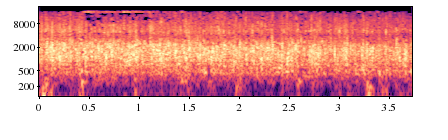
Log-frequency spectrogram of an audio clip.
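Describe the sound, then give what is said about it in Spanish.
Steady audience applause fills the whole stretch, a dense wash of many hands clapping at once, loud with no talking over it. “Un fuerte aplauso, un fuerte aplauso.”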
